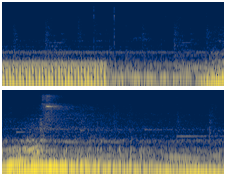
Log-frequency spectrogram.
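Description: A tuned VW Up TSI engine heard from inside the car with the exhaust diffuser toggled open and closed, a loud close drone that drops, then climbs in a revving sweep and settles into a steady hum.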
